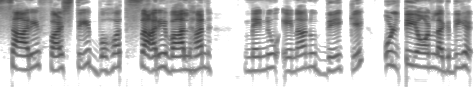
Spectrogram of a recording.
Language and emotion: Punjabi, disgusted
